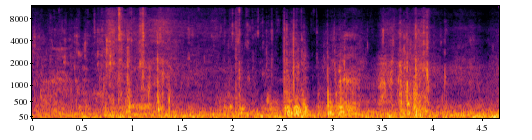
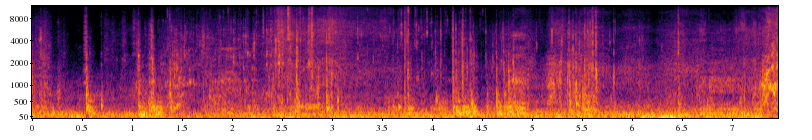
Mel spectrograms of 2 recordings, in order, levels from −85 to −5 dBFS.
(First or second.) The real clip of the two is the second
